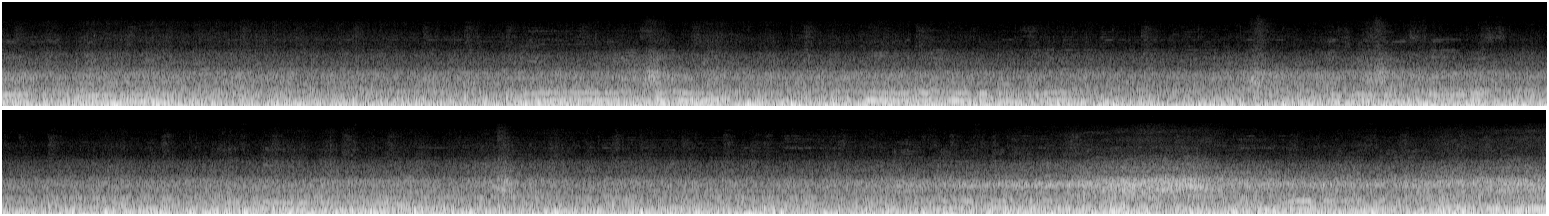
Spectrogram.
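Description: Car cruising at highway speed, heard from inside the cabin: a steady drone of engine and tyre and road rumble. A rushing noise swells near the end.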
